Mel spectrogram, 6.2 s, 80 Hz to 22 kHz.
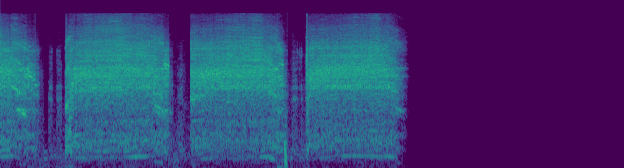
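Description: Miter saw cutting into a pine 4x4 in several short passes to clear a bevelled notch to a set depth. The cutting comes in four short pieces with brief breaks between them, then stops about four seconds in.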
